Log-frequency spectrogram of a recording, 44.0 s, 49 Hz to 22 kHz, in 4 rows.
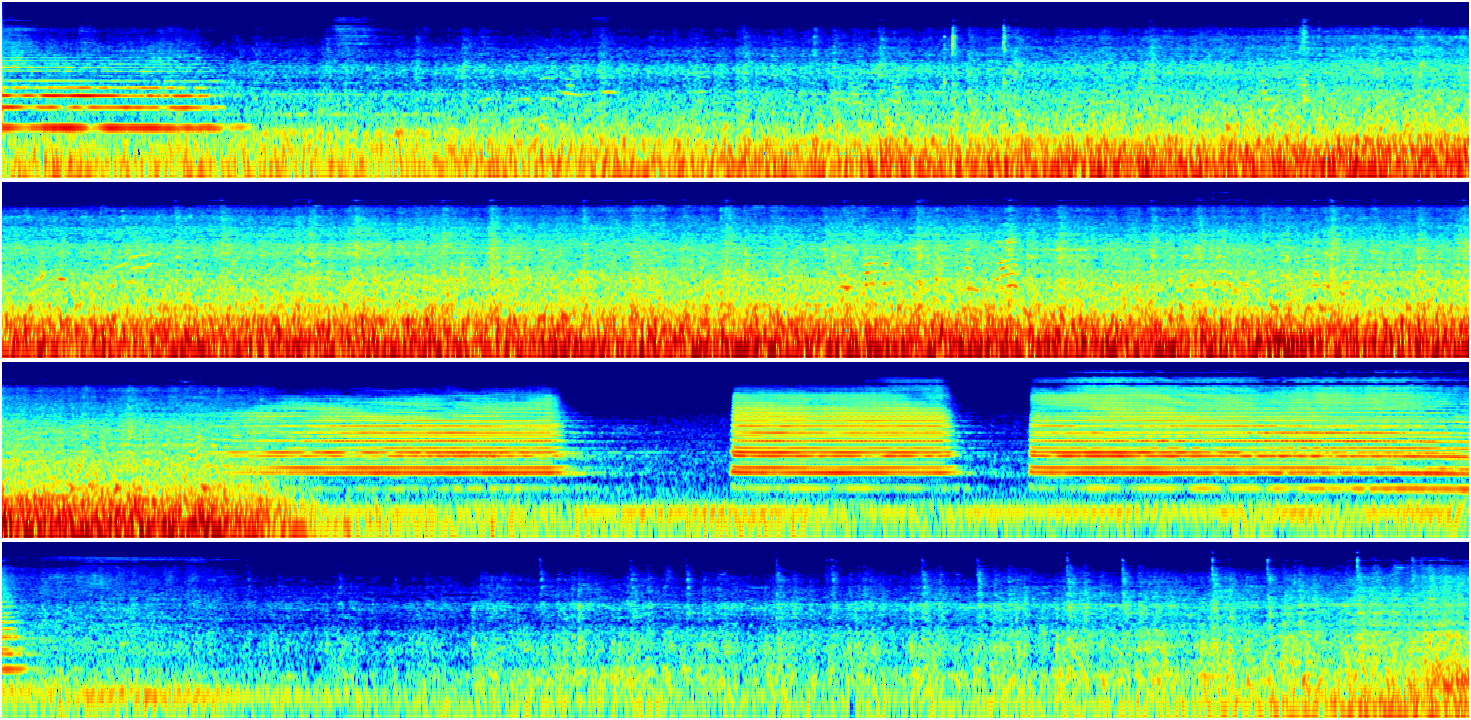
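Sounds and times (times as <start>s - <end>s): locomotive horn: 0.0s - 2.3s, 23.5s - 26.7s, 27.4s - 33.3s
train rumbling: 0.0s - 44.0s.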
